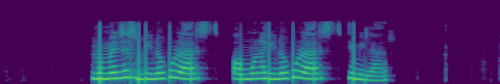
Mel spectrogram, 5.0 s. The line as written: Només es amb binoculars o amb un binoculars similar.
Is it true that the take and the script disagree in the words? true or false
false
